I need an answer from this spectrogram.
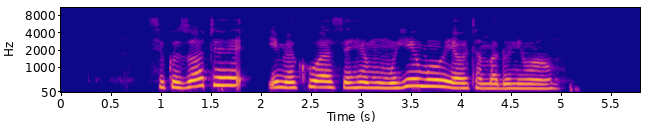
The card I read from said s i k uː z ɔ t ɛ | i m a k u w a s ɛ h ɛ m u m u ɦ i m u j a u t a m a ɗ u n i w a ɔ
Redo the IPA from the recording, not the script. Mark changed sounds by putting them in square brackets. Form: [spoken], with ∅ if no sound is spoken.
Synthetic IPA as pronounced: s i k [u] z ɔ t ɛ | i m [ɛ] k u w a s ɛ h ɛ m u m u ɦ i m u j a u t a m a ɗ u n i w a ɔ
